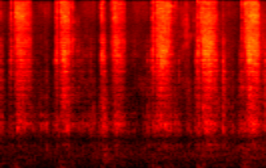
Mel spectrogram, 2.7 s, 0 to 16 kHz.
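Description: A ratchet wrench clicks in repeated rhythmic bursts while tightening a bolt on the engine of a 2006-2012 Toyota RAV4 3.5L V6 during a serpentine belt job, close and alone.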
